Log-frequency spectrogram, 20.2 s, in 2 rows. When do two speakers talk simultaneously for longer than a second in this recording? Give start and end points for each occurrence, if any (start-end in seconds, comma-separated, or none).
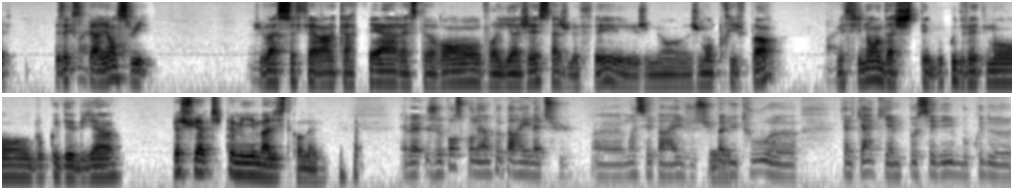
none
